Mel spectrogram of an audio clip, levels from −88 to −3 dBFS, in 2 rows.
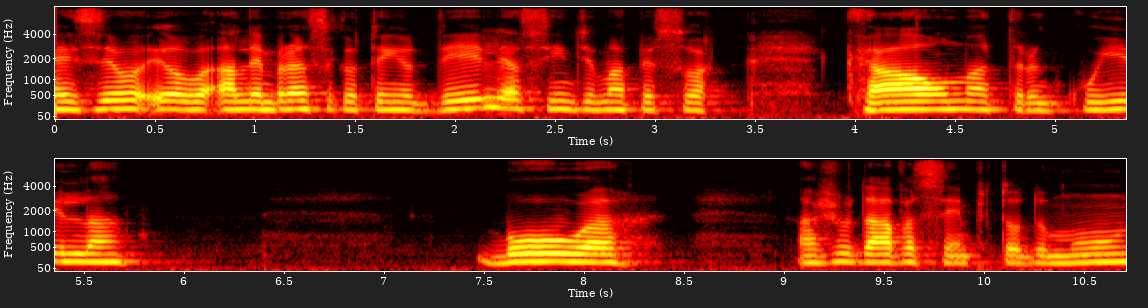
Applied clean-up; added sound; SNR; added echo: none; none; none; none.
